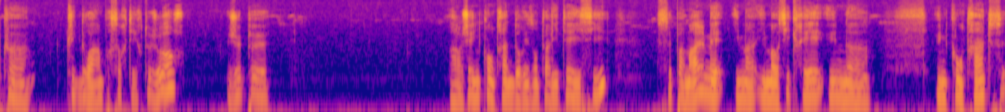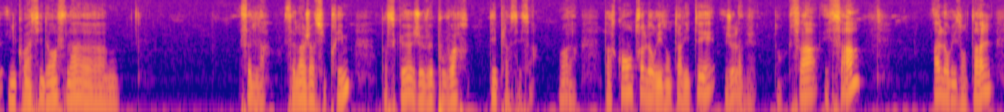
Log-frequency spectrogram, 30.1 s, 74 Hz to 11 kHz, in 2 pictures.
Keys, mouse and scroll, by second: 0.1 right click, 3.3-4.6 drag, 6.1-6.9 drag, 7.8-8.9 scroll up 2, 9.0-9.6 right drag, 13.0 click, 14.3-14.6 scroll up 2, 14.8 right click, 18.2 click, 20.1 Delete, 21.9-24.1 drag, 25.8 click, 27.3 click, 28.7 click.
